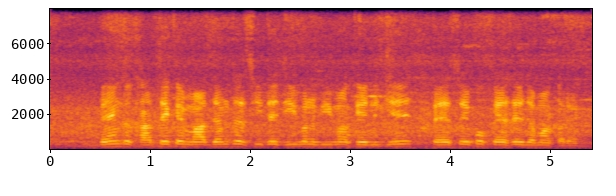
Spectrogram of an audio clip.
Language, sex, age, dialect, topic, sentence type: Hindi, male, 36-40, Kanauji Braj Bhasha, banking, question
